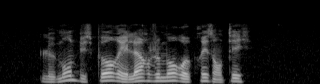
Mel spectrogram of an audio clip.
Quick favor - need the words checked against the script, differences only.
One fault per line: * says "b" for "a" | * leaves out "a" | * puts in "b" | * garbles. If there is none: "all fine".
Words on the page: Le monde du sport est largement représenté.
all fine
